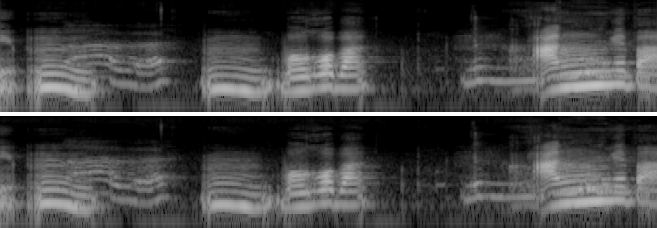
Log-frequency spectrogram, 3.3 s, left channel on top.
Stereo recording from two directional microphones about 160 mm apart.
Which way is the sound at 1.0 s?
15° left (ahead or behind).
